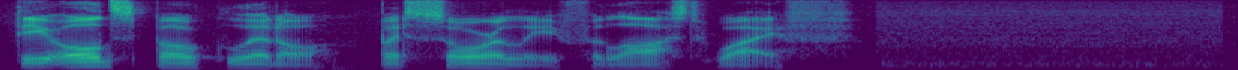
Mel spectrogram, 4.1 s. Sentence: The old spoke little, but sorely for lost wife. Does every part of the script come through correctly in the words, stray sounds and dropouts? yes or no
yes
